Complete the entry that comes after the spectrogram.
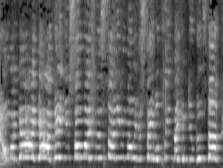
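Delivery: high, pleading thanks; grateful pastor prayer. Acted. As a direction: beg God sweetly with the voice up high. Pastor thanks God for son.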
